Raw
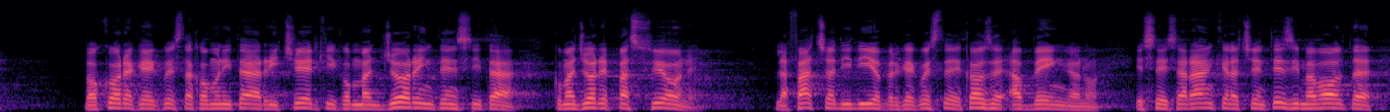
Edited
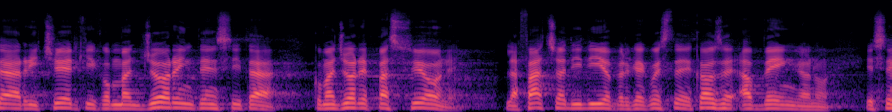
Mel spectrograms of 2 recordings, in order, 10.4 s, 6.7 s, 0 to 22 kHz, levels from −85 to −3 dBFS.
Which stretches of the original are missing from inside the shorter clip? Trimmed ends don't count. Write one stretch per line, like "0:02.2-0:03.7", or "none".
0:05.5-0:05.7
